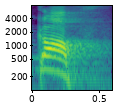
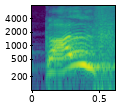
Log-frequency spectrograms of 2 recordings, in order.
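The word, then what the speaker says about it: calf: হবে না এল এর sound of L will be silent L silently use হবে ওকে কালফ নয় কিন্তু কালফ নয়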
